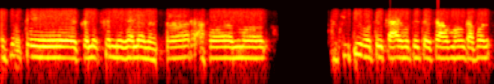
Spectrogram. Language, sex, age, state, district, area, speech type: Marathi, female, 60+, Maharashtra, Nagpur, urban, conversation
